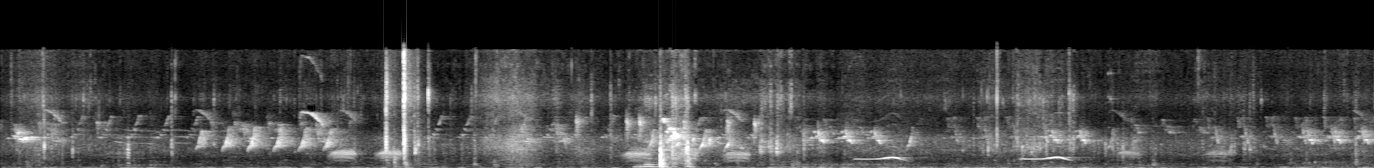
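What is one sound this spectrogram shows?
A fishing net splashes into the water nearby.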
